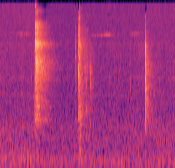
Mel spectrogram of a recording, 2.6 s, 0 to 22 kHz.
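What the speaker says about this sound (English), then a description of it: "to take the slide off, you just pull the trigger" Three sharp, dry mechanical clicks from a Kahr PM40 pistol's trigger being pulled during disassembly, close and crisp, spaced irregularly across a quiet background.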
